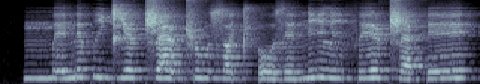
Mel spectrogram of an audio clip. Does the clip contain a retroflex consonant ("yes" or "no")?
yes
